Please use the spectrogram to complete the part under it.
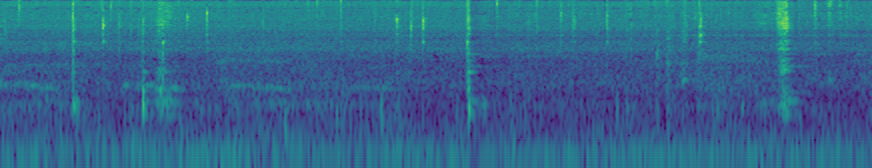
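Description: Onions frying in oil in a home kitchen, a low sizzle under scattered clicks and scrapes of stirring, with no speech.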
